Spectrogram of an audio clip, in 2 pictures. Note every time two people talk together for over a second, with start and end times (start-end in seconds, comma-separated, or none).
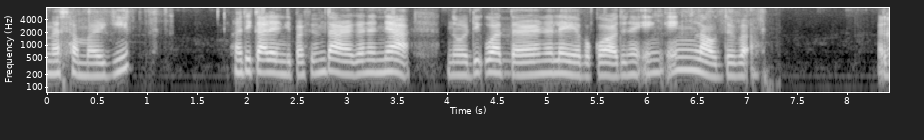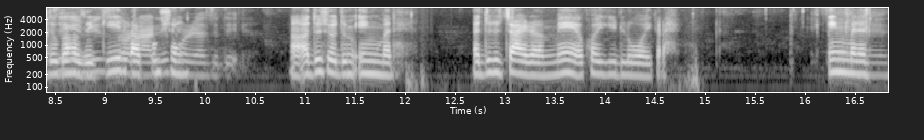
8.4-9.8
